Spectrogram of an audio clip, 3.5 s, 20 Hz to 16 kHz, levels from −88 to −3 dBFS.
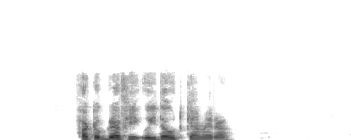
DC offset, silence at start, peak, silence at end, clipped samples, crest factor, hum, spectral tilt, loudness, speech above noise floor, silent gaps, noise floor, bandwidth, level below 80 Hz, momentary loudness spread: under 0.1%; 0.8 s; -12 dBFS; 1.25 s; under 0.1%; 20 dB; none; -6.5 dB/octave; -29 LUFS; over 62 dB; none; under -90 dBFS; 8 kHz; -72 dBFS; 10 LU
